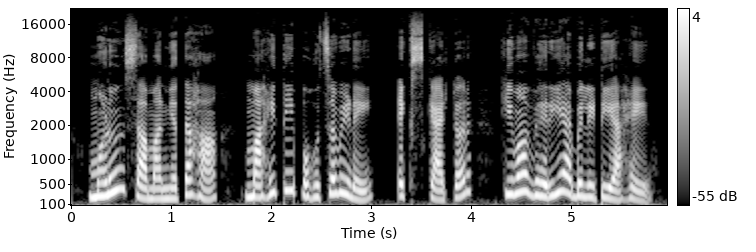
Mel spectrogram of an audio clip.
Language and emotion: Marathi, neutral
